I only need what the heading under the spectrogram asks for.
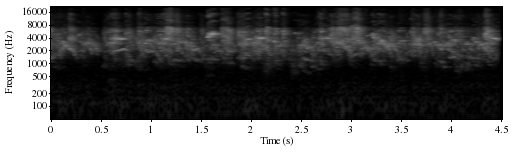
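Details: Budgerigars chirping together: lively scratchy warbling with clear whistled chirps rising above the din around the middle, thick continuous chatter with no pauses.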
